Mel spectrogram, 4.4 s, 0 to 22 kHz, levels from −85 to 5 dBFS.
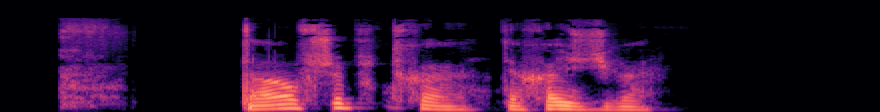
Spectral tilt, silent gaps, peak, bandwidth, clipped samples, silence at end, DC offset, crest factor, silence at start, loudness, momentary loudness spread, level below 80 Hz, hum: -6 dB/octave; 0.70-1.20 s; 0 dBFS; 11.5 kHz; under 0.1%; 1.15 s; under 0.1%; 18 dB; 0.3 s; -17 LUFS; 20 LU; -50 dBFS; none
